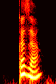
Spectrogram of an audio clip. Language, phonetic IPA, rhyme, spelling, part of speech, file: Russian, [kɐˈza], -a, коза, noun, Ru-коза.ogg
- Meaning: 1. goat, she-goat 2. a fire basket with burning fatwood in it, used for fishing at night 3. stupid and/or annoying woman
